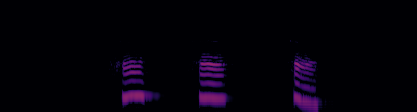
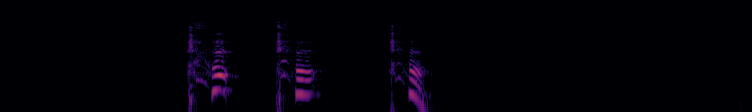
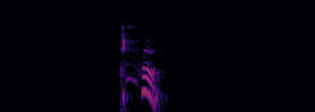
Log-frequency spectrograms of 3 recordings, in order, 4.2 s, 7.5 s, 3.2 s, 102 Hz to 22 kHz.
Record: {"exhalation_length": "4.2 s", "exhalation_amplitude": 593, "exhalation_signal_mean_std_ratio": 0.4, "three_cough_length": "7.5 s", "three_cough_amplitude": 1204, "three_cough_signal_mean_std_ratio": 0.27, "cough_length": "3.2 s", "cough_amplitude": 1210, "cough_signal_mean_std_ratio": 0.27, "survey_phase": "alpha (2021-03-01 to 2021-08-12)", "age": "45-64", "gender": "Female", "wearing_mask": "No", "symptom_none": true, "smoker_status": "Never smoked", "respiratory_condition_asthma": false, "respiratory_condition_other": false, "recruitment_source": "REACT", "submission_delay": "2 days", "covid_test_result": "Negative", "covid_test_method": "RT-qPCR"}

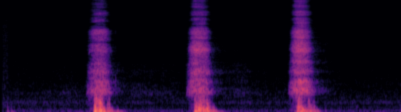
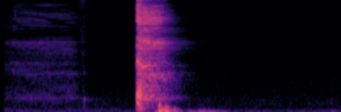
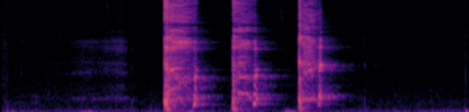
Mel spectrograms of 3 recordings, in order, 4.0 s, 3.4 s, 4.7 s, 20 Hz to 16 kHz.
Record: {"exhalation_length": "4.0 s", "exhalation_amplitude": 3255, "exhalation_signal_mean_std_ratio": 0.32, "cough_length": "3.4 s", "cough_amplitude": 6526, "cough_signal_mean_std_ratio": 0.26, "three_cough_length": "4.7 s", "three_cough_amplitude": 4992, "three_cough_signal_mean_std_ratio": 0.35, "survey_phase": "beta (2021-08-13 to 2022-03-07)", "age": "18-44", "gender": "Female", "wearing_mask": "No", "symptom_cough_any": true, "symptom_runny_or_blocked_nose": true, "symptom_fatigue": true, "symptom_fever_high_temperature": true, "symptom_change_to_sense_of_smell_or_taste": true, "symptom_loss_of_taste": true, "symptom_onset": "3 days", "smoker_status": "Never smoked", "respiratory_condition_asthma": true, "respiratory_condition_other": false, "recruitment_source": "Test and Trace", "submission_delay": "1 day", "covid_test_result": "Positive", "covid_test_method": "RT-qPCR", "covid_ct_value": 15.7, "covid_ct_gene": "ORF1ab gene", "covid_ct_mean": 16.1, "covid_viral_load": "5200000 copies/ml", "covid_viral_load_category": "High viral load (>1M copies/ml)"}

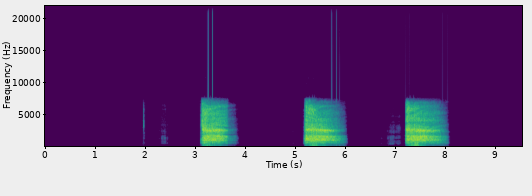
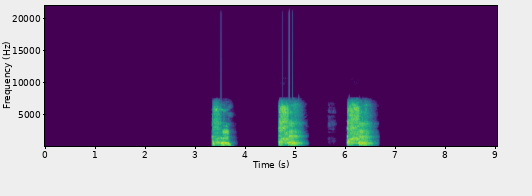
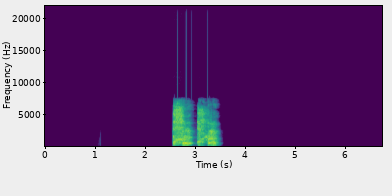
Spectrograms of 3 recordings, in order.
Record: {"exhalation_length": "9.6 s", "exhalation_amplitude": 32768, "exhalation_signal_mean_std_ratio": 0.36, "three_cough_length": "9.0 s", "three_cough_amplitude": 32767, "three_cough_signal_mean_std_ratio": 0.3, "cough_length": "6.7 s", "cough_amplitude": 32767, "cough_signal_mean_std_ratio": 0.27, "survey_phase": "beta (2021-08-13 to 2022-03-07)", "age": "45-64", "gender": "Male", "wearing_mask": "No", "symptom_cough_any": true, "symptom_new_continuous_cough": true, "symptom_runny_or_blocked_nose": true, "symptom_sore_throat": true, "symptom_fatigue": true, "symptom_headache": true, "symptom_onset": "3 days", "smoker_status": "Never smoked", "respiratory_condition_asthma": false, "respiratory_condition_other": false, "recruitment_source": "Test and Trace", "submission_delay": "2 days", "covid_test_result": "Positive", "covid_test_method": "RT-qPCR"}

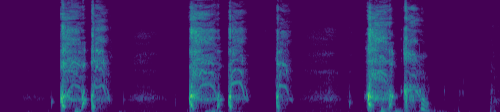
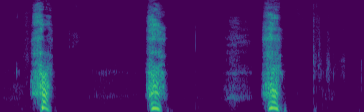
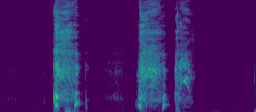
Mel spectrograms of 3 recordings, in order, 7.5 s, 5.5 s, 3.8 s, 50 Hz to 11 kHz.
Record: {"three_cough_length": "7.5 s", "three_cough_amplitude": 23865, "three_cough_signal_mean_std_ratio": 0.37, "exhalation_length": "5.5 s", "exhalation_amplitude": 29437, "exhalation_signal_mean_std_ratio": 0.28, "cough_length": "3.8 s", "cough_amplitude": 20144, "cough_signal_mean_std_ratio": 0.39, "survey_phase": "beta (2021-08-13 to 2022-03-07)", "age": "45-64", "gender": "Male", "wearing_mask": "No", "symptom_cough_any": true, "symptom_fatigue": true, "symptom_headache": true, "symptom_loss_of_taste": true, "symptom_onset": "9 days", "smoker_status": "Ex-smoker", "respiratory_condition_asthma": false, "respiratory_condition_other": false, "recruitment_source": "Test and Trace", "submission_delay": "2 days", "covid_test_result": "Positive", "covid_test_method": "RT-qPCR", "covid_ct_value": 16.7, "covid_ct_gene": "ORF1ab gene"}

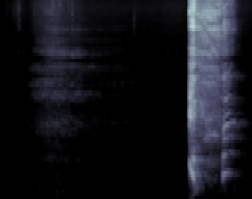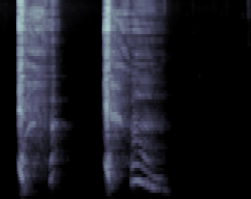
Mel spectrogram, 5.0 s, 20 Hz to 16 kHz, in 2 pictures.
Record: {"three_cough_length": "5.0 s", "three_cough_amplitude": 32768, "three_cough_signal_mean_std_ratio": 0.27, "survey_phase": "beta (2021-08-13 to 2022-03-07)", "age": "65+", "gender": "Female", "wearing_mask": "No", "symptom_none": true, "symptom_onset": "4 days", "smoker_status": "Never smoked", "respiratory_condition_asthma": false, "respiratory_condition_other": false, "recruitment_source": "REACT", "submission_delay": "5 days", "covid_test_result": "Negative", "covid_test_method": "RT-qPCR", "influenza_a_test_result": "Unknown/Void", "influenza_b_test_result": "Unknown/Void"}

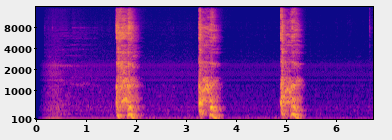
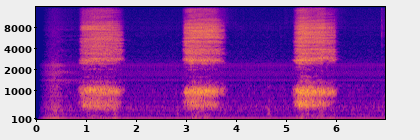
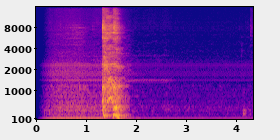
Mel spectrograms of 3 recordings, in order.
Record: {"three_cough_length": "6.7 s", "three_cough_amplitude": 32768, "three_cough_signal_mean_std_ratio": 0.36, "exhalation_length": "7.0 s", "exhalation_amplitude": 31154, "exhalation_signal_mean_std_ratio": 0.52, "cough_length": "4.4 s", "cough_amplitude": 32768, "cough_signal_mean_std_ratio": 0.31, "survey_phase": "beta (2021-08-13 to 2022-03-07)", "age": "65+", "gender": "Male", "wearing_mask": "No", "symptom_none": true, "smoker_status": "Ex-smoker", "respiratory_condition_asthma": false, "respiratory_condition_other": false, "recruitment_source": "REACT", "submission_delay": "8 days", "covid_test_result": "Negative", "covid_test_method": "RT-qPCR", "influenza_a_test_result": "Negative", "influenza_b_test_result": "Negative"}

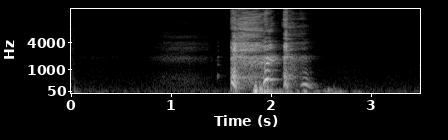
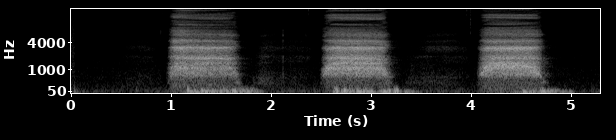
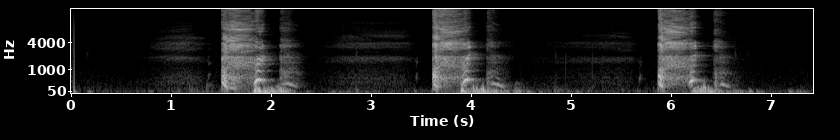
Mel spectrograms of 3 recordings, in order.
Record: {"cough_length": "3.5 s", "cough_amplitude": 5364, "cough_signal_mean_std_ratio": 0.31, "exhalation_length": "5.3 s", "exhalation_amplitude": 2209, "exhalation_signal_mean_std_ratio": 0.56, "three_cough_length": "7.4 s", "three_cough_amplitude": 4411, "three_cough_signal_mean_std_ratio": 0.39, "survey_phase": "alpha (2021-03-01 to 2021-08-12)", "age": "18-44", "gender": "Female", "wearing_mask": "No", "symptom_none": true, "symptom_onset": "8 days", "smoker_status": "Never smoked", "respiratory_condition_asthma": true, "respiratory_condition_other": false, "recruitment_source": "REACT", "submission_delay": "1 day", "covid_test_result": "Negative", "covid_test_method": "RT-qPCR"}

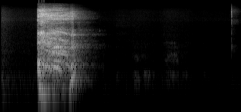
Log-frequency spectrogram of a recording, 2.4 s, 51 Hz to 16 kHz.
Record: {"cough_length": "2.4 s", "cough_amplitude": 29237, "cough_signal_mean_std_ratio": 0.32, "survey_phase": "beta (2021-08-13 to 2022-03-07)", "age": "45-64", "gender": "Male", "wearing_mask": "No", "symptom_none": true, "smoker_status": "Never smoked", "respiratory_condition_asthma": false, "respiratory_condition_other": false, "recruitment_source": "REACT", "submission_delay": "3 days", "covid_test_result": "Negative", "covid_test_method": "RT-qPCR", "influenza_a_test_result": "Negative", "influenza_b_test_result": "Negative"}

